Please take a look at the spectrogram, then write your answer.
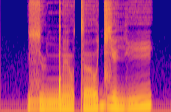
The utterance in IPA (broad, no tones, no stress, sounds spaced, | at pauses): z ʉ ŋ͡ǃ ɛ̃ o̯ t ə o̯ d͡ʑ e j i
